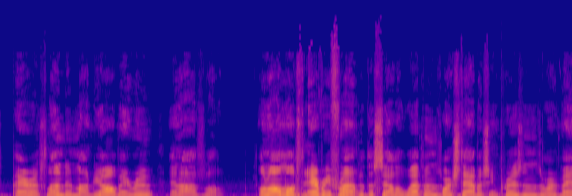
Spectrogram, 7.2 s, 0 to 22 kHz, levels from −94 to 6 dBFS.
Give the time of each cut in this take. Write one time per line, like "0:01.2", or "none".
0:03.2
0:04.5
0:05.5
